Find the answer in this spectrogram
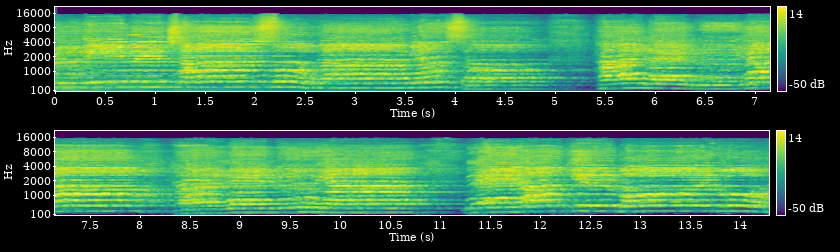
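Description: A small worship team of men's and women's voices singing a Korean praise song together in phrases. Underneath is a low sustained instrumental backing that fades out about five seconds in, leaving the voices nearly unaccompanied.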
